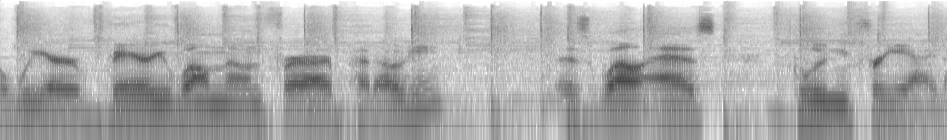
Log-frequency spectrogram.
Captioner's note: none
